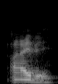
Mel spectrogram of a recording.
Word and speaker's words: Eyvy: Eyvy, am I getting that right? Eyvy. You can call me Eyvy. It's a fake name anyway, so it doesn't matter. Eyvy? Eyvy, yeah. Okay, good. like poison ivy.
